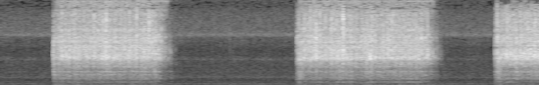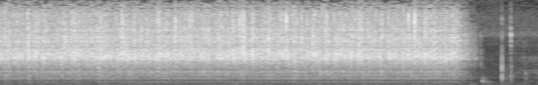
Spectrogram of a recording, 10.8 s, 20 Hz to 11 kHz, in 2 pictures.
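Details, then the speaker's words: 1994 Lionel RS3 Happy Holidays (6-18837) motor tipped on its side, wired to board outputs, run forward: high buzzing whine in two short bursts, then a longer steady run, slightly coarse but even; doesn't sound the best but not terrible, a tired, dirty motor. "Let's hit it forward. Doesn't sound the best, but not terrible."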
